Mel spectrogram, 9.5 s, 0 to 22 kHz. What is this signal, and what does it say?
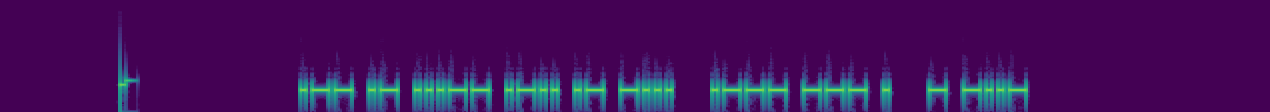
Morse code, heard as a keyed tone, about 28 wpm, 700 Hz. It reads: WA3LAB JOE TX
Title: K1USN SST QSO Practice - 28wpm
